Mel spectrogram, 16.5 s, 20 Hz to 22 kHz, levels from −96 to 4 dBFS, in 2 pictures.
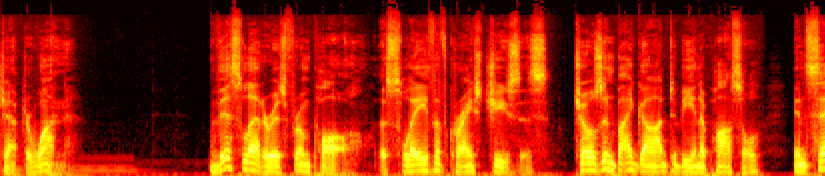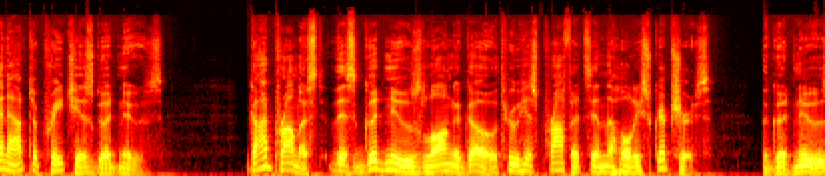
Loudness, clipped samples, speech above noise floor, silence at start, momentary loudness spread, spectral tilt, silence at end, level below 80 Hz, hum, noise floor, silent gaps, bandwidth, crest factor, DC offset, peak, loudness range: -18 LUFS; under 0.1%; 45 dB; 0 s; 10 LU; -4.5 dB/octave; 0 s; -38 dBFS; none; -62 dBFS; none; 18.5 kHz; 16 dB; under 0.1%; -2 dBFS; 3 LU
